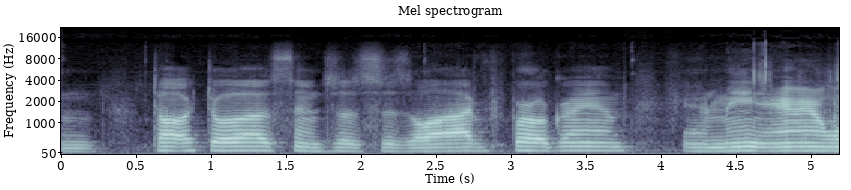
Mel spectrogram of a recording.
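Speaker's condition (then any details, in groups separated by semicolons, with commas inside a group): Traumatic brain injury; now talking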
